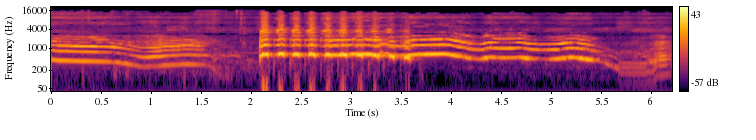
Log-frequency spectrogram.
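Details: Part husky dog talking to its owner with howls: a smooth howl dipping in pitch, then rapid stuttering pulsed notes leading into a bending, wavering howl that drops into a lower whine at the end.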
